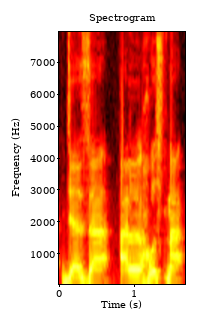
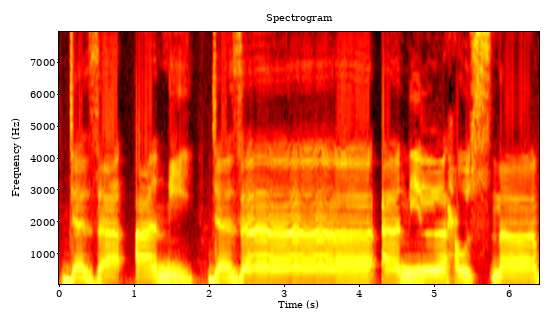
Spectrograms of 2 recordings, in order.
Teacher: Maka untuk menyelamatkan kedua pertemuan huruf sukun ini jazaan dengan alhusna salah satunya harus dihidupkan dengan menambah bunyi harakat kasrah pada nun sukun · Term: harokat kasrah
